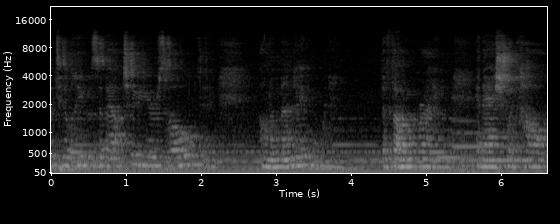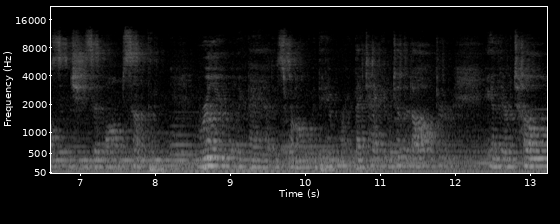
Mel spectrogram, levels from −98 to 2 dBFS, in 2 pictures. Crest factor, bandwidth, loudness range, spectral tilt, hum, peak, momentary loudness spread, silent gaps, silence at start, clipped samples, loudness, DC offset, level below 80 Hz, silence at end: 20 dB; 14.5 kHz; 3 LU; -6 dB/octave; 60 Hz at -60 dBFS; -30 dBFS; 10 LU; none; 0 s; under 0.1%; -49 LUFS; under 0.1%; -60 dBFS; 0 s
